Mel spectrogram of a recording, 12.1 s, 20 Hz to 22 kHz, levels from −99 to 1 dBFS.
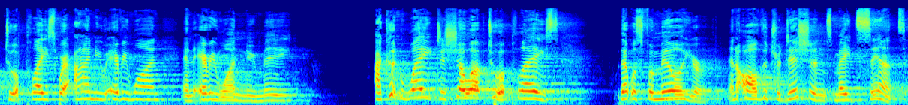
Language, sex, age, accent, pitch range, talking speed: English, female, 40-59, American, 210-275 Hz, 145 wpm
